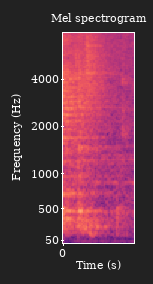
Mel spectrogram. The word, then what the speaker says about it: petit: po e di ptit in francese si scrive Petit però si legge ptit P Sì pi voglio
